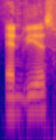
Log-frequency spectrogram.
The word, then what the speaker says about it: EnVyUs: Envyus always rhymes with marvelous, but will this round be marvelous for them?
